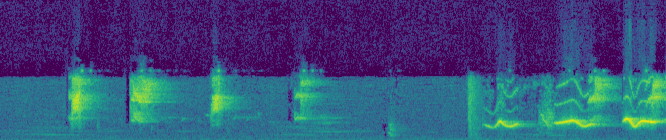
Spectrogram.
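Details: Pancawarna bird song opening with separate high buzzy chirps, then speeding into loud, rolling whistled loops and rising slurs in quick succession.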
